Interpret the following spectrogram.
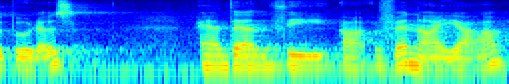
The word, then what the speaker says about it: vinaya: and then the uh vinaya which is spelled v-i-n-a-y-a or some people call it vinaya vinaya or vinaya which is monastic discipline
